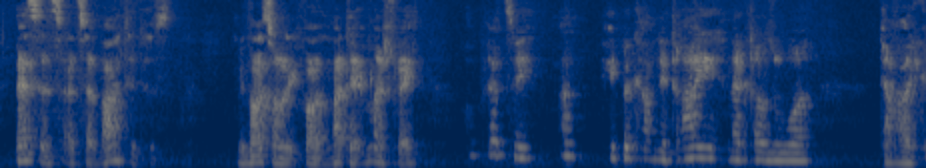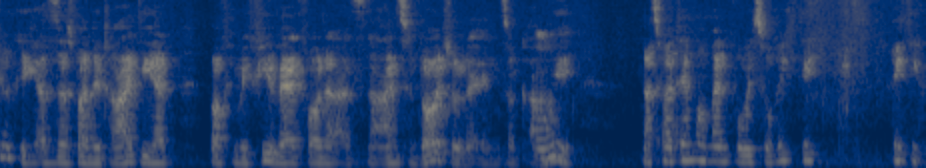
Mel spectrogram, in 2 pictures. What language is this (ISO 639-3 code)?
deu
